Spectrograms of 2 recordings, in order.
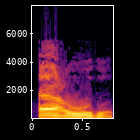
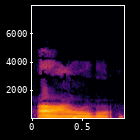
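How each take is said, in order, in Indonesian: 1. Hamzah pembuka itu ringan dan tipis. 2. Hamzah pembuka itu berat dan tebal.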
